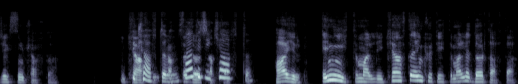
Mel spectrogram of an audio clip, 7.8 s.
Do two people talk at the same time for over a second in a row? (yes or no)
yes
